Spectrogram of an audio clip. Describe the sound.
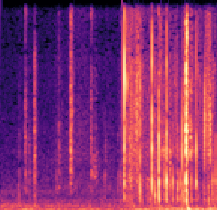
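Car interior while driving, with a steady low engine and road rumble under light clicks and rattles that grow busier toward the end.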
